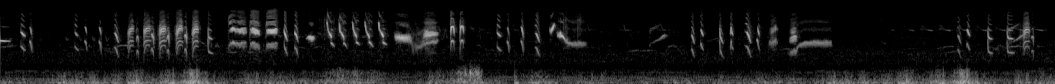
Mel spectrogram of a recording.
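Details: Wild common linnet singing free in nature: a long, fast, varied twittering song of clipped chirps, buzzy rattles and short nasal trills, pausing briefly midway before resuming; light low background rumble.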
